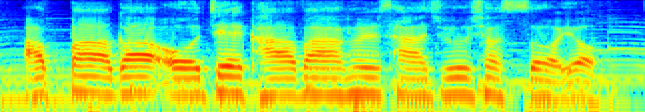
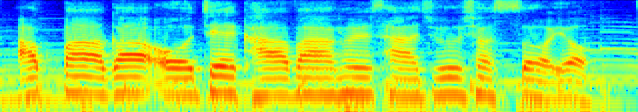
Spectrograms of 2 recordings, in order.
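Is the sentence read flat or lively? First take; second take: flat; flat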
